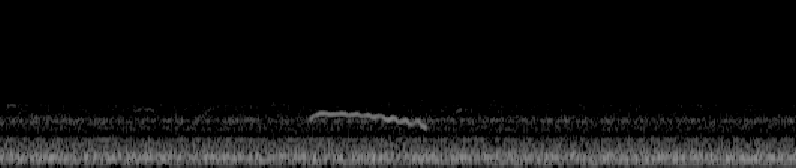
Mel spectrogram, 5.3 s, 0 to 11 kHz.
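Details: An Eastern screech-owl trills softly at the arrival of its mate, recorded on a nest camera, 17 February 2015; a short, evenly wavering whinny falls gently in pitch, with a deep steady drone underneath.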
